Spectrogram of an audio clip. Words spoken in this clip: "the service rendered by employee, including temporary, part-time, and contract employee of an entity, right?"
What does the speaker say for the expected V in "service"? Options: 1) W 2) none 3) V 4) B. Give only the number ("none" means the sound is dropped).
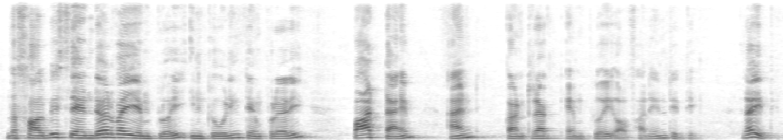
4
